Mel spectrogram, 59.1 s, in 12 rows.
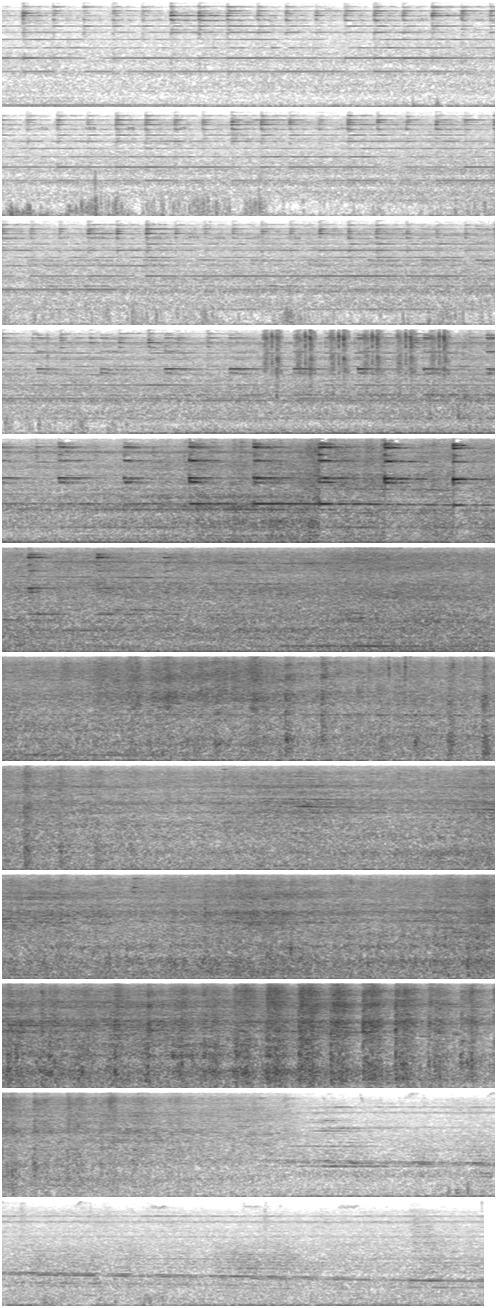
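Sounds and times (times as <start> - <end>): freight train rumbling past: 0.0 - 59.0
wheels clacking over rails: 30.6 - 36.3, 39.2 - 51.2.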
